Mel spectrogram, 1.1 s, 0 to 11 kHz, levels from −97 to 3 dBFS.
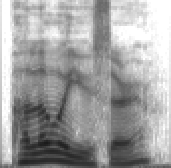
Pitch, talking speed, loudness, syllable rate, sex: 130 Hz, 170 wpm, -15 LUFS, 5.5 syllables/s, male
